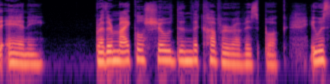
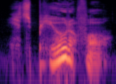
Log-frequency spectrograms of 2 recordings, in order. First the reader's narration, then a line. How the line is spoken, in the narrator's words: whispered Jack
